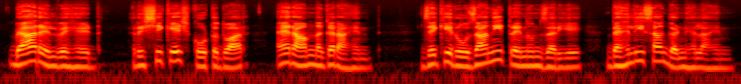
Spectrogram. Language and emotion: Sindhi, neutral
